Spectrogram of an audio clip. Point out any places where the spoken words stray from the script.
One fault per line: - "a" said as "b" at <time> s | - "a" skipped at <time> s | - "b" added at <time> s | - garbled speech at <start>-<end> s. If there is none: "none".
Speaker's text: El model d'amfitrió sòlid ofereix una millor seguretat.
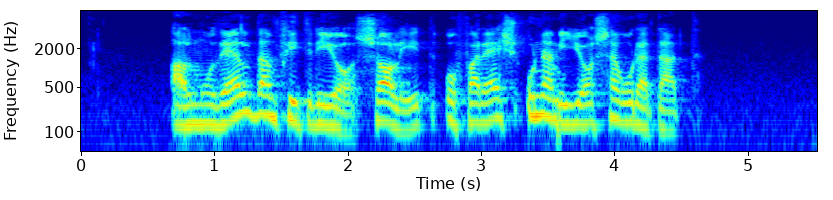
none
